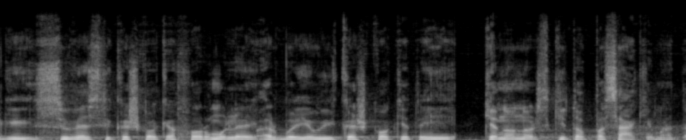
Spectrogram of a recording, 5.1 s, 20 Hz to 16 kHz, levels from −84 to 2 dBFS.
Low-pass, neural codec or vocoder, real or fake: 14.4 kHz; vocoder, 44.1 kHz, 128 mel bands, Pupu-Vocoder; fake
